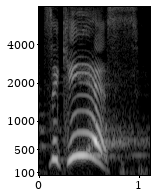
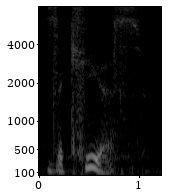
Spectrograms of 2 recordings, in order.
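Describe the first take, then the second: First: The name is said in an eager, excited tone. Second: The name is said in a harsh, snarly tone. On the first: The caller is glad to greet a long-lost friend. The speaker calls it right. "He says your name with enthusiasm" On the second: The caller is annoyed with the person. The speaker calls it wrong. "he doesn't say it with a snarly face"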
